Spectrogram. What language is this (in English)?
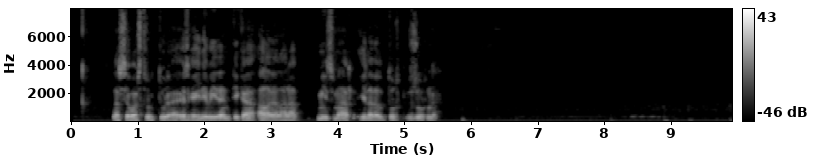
Catalan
